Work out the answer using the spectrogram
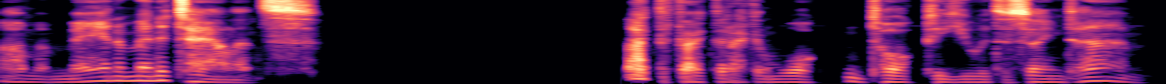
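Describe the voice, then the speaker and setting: Man playing Gavin, gravelly low-voiced flirty werewolf. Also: moderate pace, fairly bright tone, dry recording, clean studio sound, full character voice. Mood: playful, cocky. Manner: teasing, informal, conversational. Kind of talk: roleplay audio drama, one side of a dialogue.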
